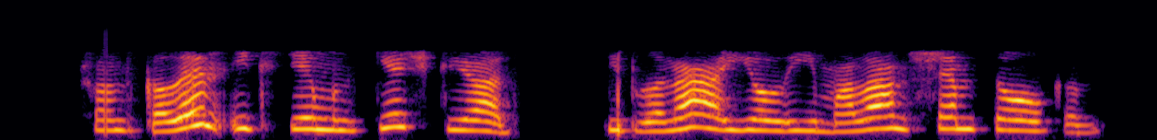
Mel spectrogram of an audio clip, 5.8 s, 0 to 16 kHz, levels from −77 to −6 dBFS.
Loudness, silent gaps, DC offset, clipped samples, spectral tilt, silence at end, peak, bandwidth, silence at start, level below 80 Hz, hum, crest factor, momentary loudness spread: -17 LUFS; 2.62-3.01 s; under 0.1%; under 0.1%; -7.5 dB/octave; 0.3 s; -2 dBFS; 4.1 kHz; 0.45 s; -66 dBFS; none; 16 dB; 13 LU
